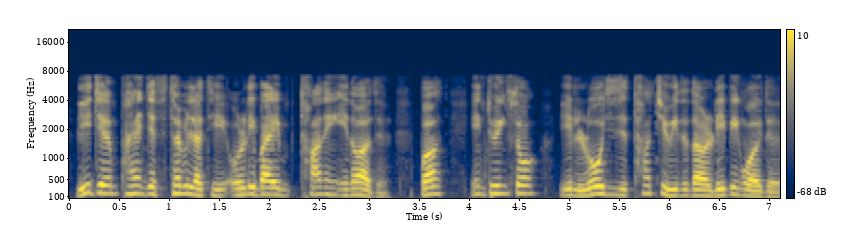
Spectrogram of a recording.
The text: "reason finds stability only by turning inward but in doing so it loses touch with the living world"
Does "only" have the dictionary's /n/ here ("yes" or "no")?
yes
